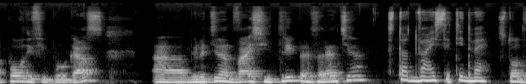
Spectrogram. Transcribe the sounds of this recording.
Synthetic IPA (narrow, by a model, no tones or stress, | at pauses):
pɔvd̪ifibuɾɡas | bʲjulɛt̪inəd̪vajsɛit̪ɾipɾɛfɛɾɛnt̪sijəst̪ɔd̪vajsɛt̪id̪vɛst̪ɔd̪v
